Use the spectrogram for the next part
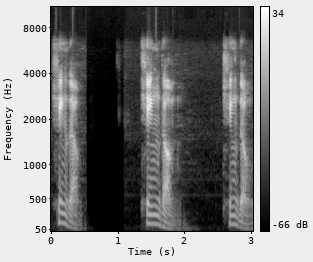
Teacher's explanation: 모음 약화죠. 그래서 약화되는 모음들은 어에 가까운 소리가 나죠.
